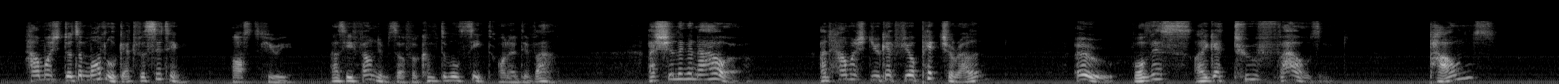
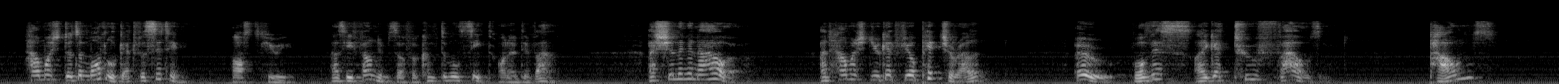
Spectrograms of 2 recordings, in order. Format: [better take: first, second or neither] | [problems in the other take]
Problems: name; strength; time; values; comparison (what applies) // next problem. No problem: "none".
first | room echo; dies away in 0.5 s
